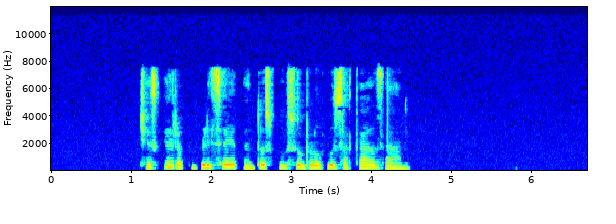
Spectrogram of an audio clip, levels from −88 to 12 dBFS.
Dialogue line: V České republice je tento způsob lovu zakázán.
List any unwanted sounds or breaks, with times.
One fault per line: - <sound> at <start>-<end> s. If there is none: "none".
none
